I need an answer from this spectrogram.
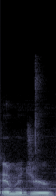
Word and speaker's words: Imgur: It's theoretically pronounced Imager, but I refuse to. Just like I refuse to say GIF.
